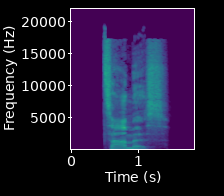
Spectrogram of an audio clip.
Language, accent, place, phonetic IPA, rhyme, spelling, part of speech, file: German, Germany, Berlin, [ˈt͡saːməs], -aːməs, zahmes, adjective, De-zahmes.ogg
- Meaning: strong/mixed nominative/accusative neuter singular of zahm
